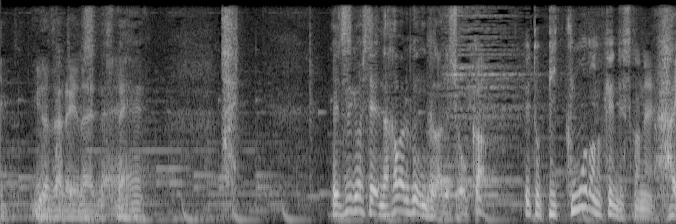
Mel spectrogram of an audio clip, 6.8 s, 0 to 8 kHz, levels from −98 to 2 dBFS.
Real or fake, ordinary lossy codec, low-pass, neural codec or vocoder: real; AAC, 48 kbps; 7.2 kHz; none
